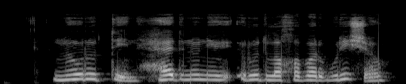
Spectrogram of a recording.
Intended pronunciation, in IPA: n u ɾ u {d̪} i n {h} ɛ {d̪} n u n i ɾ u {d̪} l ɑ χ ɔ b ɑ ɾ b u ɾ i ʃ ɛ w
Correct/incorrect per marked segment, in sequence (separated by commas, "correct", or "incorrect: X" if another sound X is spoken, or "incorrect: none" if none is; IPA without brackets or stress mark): incorrect: t̪, correct, correct, correct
